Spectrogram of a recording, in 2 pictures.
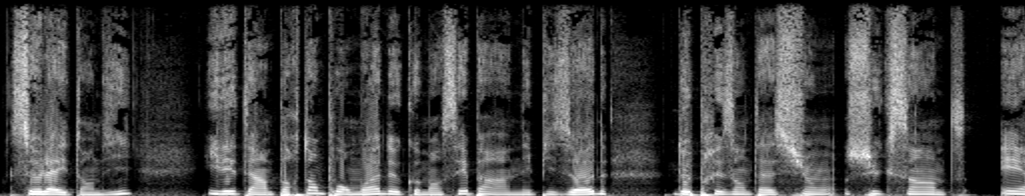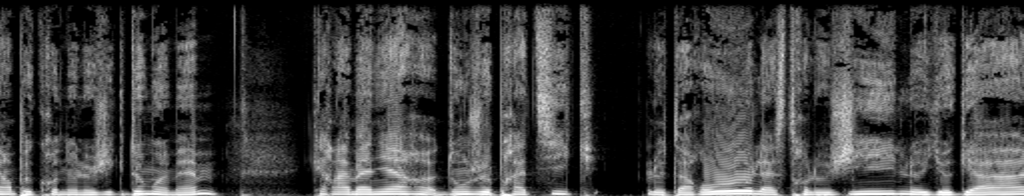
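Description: Female podcast host, 30, Parisian accent. Lowish, very mellow voice; chatty, colloquial, self-deprecating solo delivery. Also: no echo. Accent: Parisian French. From Paris, France. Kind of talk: personal monologue podcast, semi-scripted narration. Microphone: close podcast microphone.

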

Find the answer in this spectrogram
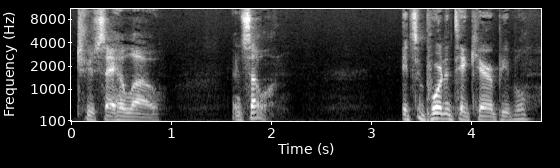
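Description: A man of ordinary pitch hosting a podcast in a studio. He rambles through loose, teasing banter, full of fillers and self-interruptions. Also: animated, moderate pace, breathy edge. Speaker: podcast host. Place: studio with cameras.

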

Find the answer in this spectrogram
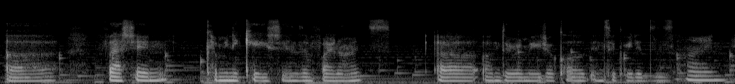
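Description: A woman in her late twenties, speaking slowly and reflectively in an interview. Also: lowish voice, level tone, music in the background. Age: 20s.

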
